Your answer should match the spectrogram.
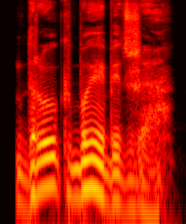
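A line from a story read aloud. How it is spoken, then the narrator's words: Thoughtful voice. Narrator (Russian): задумчиво проговорил Мэлори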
